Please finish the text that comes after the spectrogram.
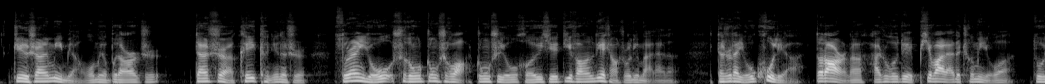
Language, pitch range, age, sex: Chinese, 105-145 Hz, 20-39, male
